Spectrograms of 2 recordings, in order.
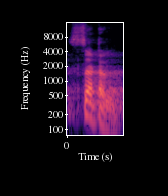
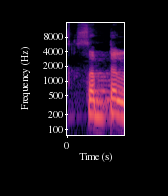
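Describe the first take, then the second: First: सटल as "sut-al", no B; silent B. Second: सबटल with B sounded, "sub-tal"; wrong pronunciation. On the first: Teacher gives students the answer, सटल with B left out. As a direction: go straight to T in सटल. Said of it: "क्या बोलना है". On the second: Teacher shows students the mistake, सबटल as sub-tal. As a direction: close the lips for B in सबटल. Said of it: "सबटल नहीं बोलना है". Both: Shown as a demonstration.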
